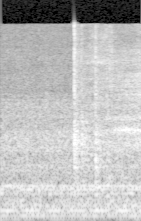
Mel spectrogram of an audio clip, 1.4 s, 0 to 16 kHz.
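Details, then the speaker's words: Volvo VN/VNL semi truck instrument cluster warning buzzer speaker (low air/seat belt), tested on a 9-volt battery after re-gluing a dried-out connection; two crisp clicks over low hum, speaker visibly jumping, good speaker and good connection. "you can hear the speaker make noise you can see it jumping"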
